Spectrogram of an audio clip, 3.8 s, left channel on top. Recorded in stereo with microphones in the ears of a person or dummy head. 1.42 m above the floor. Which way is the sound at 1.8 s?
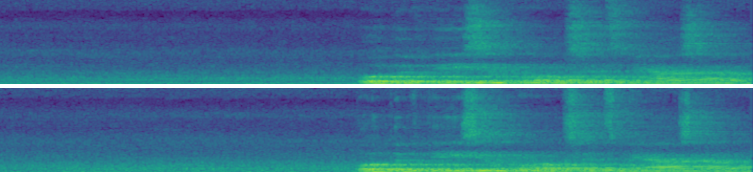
70° right (ahead or behind).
